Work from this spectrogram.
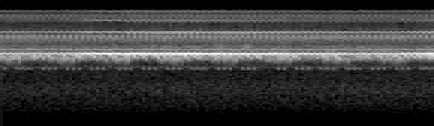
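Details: Chorus of bell crickets and crickets from Narita, Chiba Prefecture, Japan, a close, loud, shrill high trill pulsing rapidly and without pause, backed by fainter steady ringing insect tones.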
